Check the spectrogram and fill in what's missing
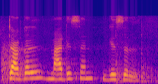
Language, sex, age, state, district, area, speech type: Punjabi, female, 30-45, Punjab, Jalandhar, urban, spontaneous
